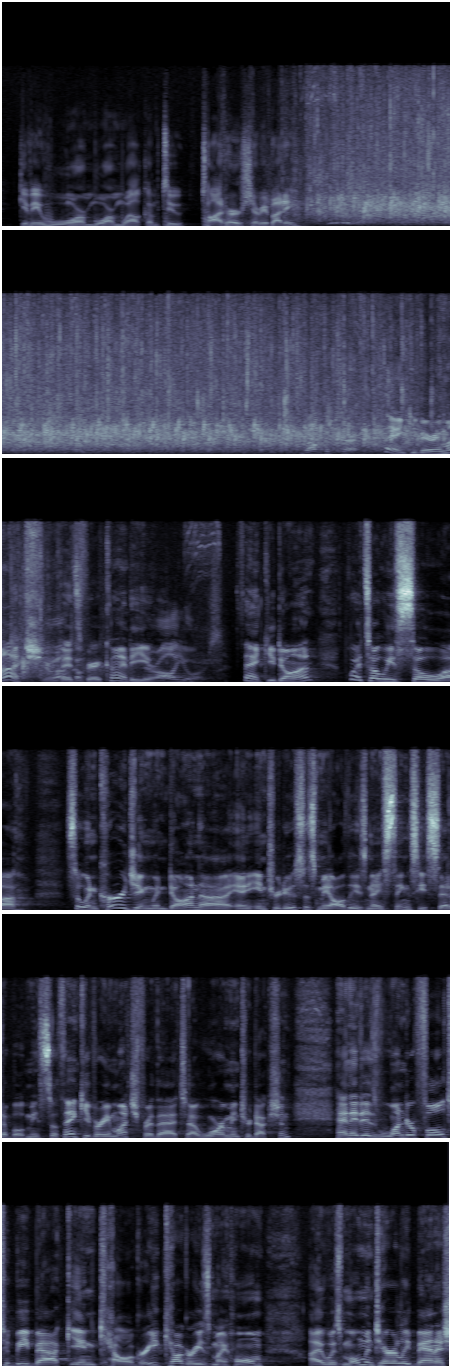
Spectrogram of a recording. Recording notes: presentation from the 2015 REIN Commercial/Industrial Property Conference in Calgary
